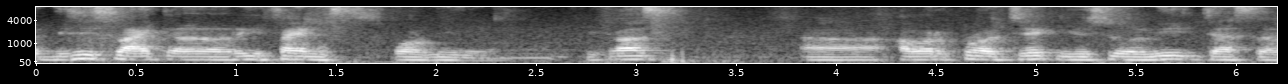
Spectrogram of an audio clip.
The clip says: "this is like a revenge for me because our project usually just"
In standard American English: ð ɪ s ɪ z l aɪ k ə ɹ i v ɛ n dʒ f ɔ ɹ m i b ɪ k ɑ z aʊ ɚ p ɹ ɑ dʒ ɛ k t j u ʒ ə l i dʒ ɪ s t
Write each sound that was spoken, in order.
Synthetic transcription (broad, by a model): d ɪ s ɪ s l aɪ k ə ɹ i f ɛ n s f ɔ ɹ m i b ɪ k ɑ s aʊ ɚ p ɹ ɑ dʒ ɛ k t j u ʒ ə l i dʒ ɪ s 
